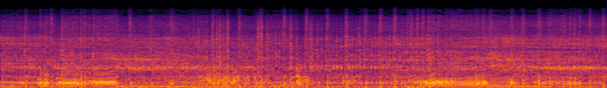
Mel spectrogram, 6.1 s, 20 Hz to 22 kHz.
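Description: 2020 KTM 300 XC TPI's fuel-injected two-stroke single-cylinder engine running under way, its pitch rising and falling with the throttle. It is loudest about half a second in and again about four seconds in.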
